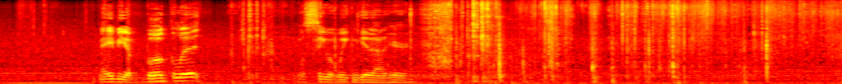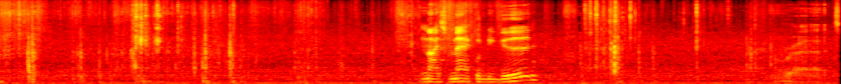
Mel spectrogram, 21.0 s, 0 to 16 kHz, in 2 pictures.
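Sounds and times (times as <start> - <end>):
cards clicking and rustling: 5.1 - 17.0, 17.7 - 20.4
packaging crinkling and tearing: 5.2 - 20.4.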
